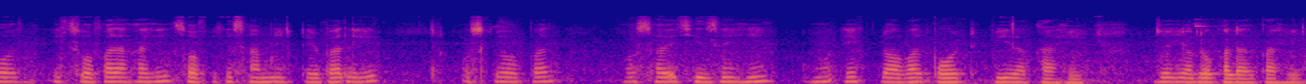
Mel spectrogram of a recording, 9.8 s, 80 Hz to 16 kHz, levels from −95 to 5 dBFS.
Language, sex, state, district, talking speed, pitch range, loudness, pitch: Hindi, female, Uttar Pradesh, Etah, 180 wpm, 175-195 Hz, -35 LUFS, 185 Hz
